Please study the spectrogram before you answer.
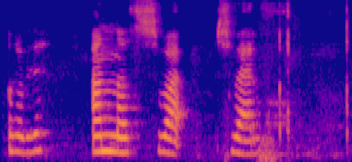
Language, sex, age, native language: Icelandic, female, 10, Icelandic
